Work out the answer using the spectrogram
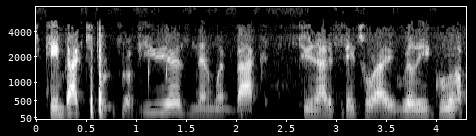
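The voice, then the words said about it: American accent. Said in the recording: “But that's why you have an American accent. ... Yeah, that's why I have an American accent.”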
